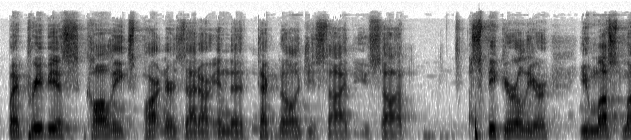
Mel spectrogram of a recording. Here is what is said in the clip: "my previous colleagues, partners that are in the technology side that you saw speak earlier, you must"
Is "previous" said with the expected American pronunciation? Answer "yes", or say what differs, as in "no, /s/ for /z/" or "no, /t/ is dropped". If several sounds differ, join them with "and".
yes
